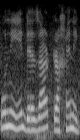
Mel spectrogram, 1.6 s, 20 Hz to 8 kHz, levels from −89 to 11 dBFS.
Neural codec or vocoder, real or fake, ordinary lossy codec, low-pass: vocoder, 22.05 kHz, 80 mel bands, WaveNeXt; fake; none; 7.2 kHz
